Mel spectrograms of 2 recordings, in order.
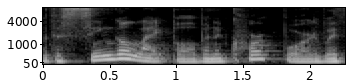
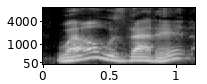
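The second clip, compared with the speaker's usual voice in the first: louder, higher insistent demand; forceful demand, no more dodging; 6 semitones higher, 7 dB louder than usual. Acted. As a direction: press her hard for an answer. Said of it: "I demanded".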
